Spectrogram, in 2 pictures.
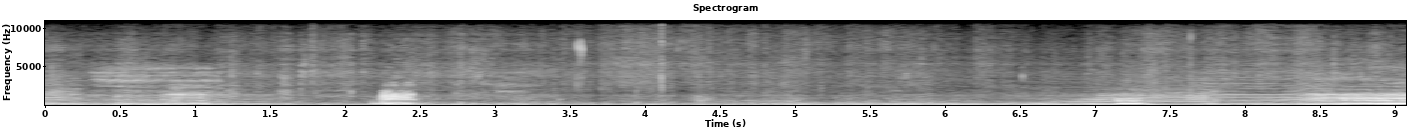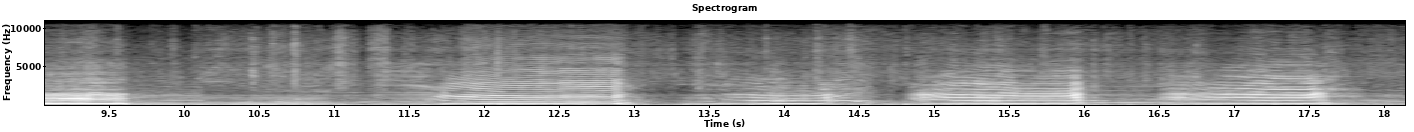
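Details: Cows leaving the barn for the first time moo in turn, starting quietly with scattered calls, then a series of loud, strong moos every two to three seconds near the end.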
